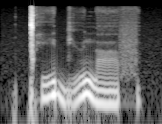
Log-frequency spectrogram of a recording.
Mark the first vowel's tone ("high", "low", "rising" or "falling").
rising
